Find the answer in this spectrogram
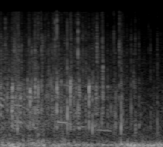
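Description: A small crowd applauding with scattered hand claps and a few voices calling out. The clapping thins out and dies away near the end.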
